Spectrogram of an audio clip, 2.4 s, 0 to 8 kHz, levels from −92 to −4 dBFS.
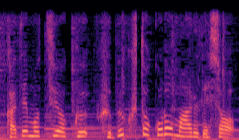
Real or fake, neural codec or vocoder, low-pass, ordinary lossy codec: real; none; 7.2 kHz; none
